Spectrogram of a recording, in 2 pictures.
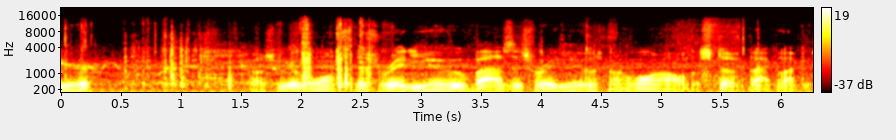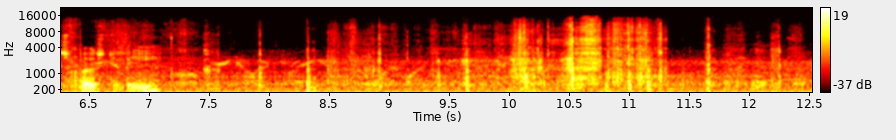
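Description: Cardboard and paper rustle as a box is handled.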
